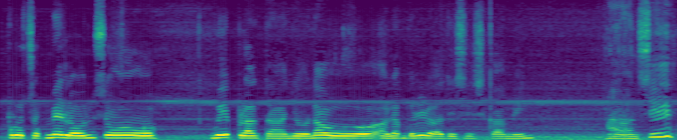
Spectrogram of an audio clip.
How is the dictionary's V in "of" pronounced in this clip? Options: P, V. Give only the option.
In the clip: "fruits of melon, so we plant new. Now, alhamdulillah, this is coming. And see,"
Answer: P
